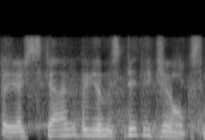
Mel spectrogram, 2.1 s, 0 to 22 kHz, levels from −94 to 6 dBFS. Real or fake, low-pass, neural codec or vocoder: fake; 7.2 kHz; codec, 16 kHz in and 24 kHz out, 0.6 kbps, FireRedTTS-2 codec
